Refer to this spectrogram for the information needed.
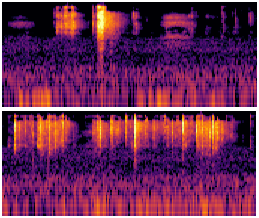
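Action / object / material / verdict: scrape / bar of soap scraped with a small blade / soap / none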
